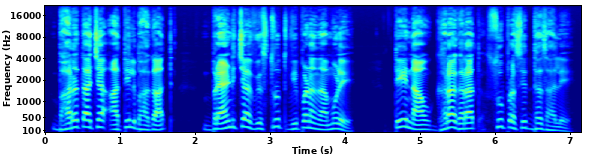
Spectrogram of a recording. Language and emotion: Marathi, neutral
